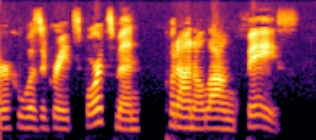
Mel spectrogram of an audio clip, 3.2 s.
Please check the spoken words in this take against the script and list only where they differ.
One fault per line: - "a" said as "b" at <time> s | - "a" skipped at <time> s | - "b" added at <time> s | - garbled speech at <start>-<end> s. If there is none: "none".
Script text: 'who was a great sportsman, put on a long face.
none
